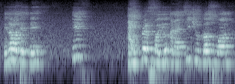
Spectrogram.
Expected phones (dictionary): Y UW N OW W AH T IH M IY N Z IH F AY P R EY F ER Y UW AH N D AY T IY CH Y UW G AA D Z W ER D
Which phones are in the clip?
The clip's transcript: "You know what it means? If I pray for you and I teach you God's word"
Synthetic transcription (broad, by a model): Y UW N OW W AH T IH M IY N IH F AY P R EY F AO Y UW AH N AY T IY CH Y UW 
